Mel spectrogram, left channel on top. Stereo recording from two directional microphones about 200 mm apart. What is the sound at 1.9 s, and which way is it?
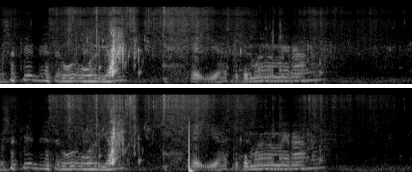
Speech, 15° right (ahead or behind).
